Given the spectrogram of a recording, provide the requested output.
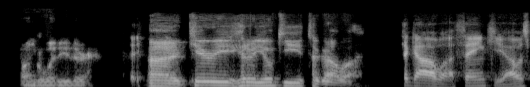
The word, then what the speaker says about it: Tagawa: Kiri Hiroyuki Tagawa.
